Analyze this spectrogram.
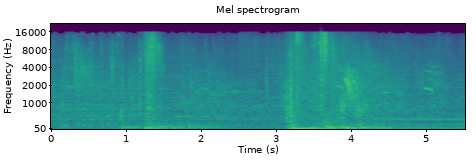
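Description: A heavy machine rumbles and thuds.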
